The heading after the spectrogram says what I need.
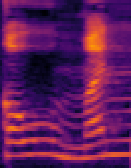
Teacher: یہاں ہم نے قومن، میم 2 زبر من میں جو نون کی آواز ہے اس کو ناک میں چھپانا ہے اور ساتھ غنہ کرنا ہے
